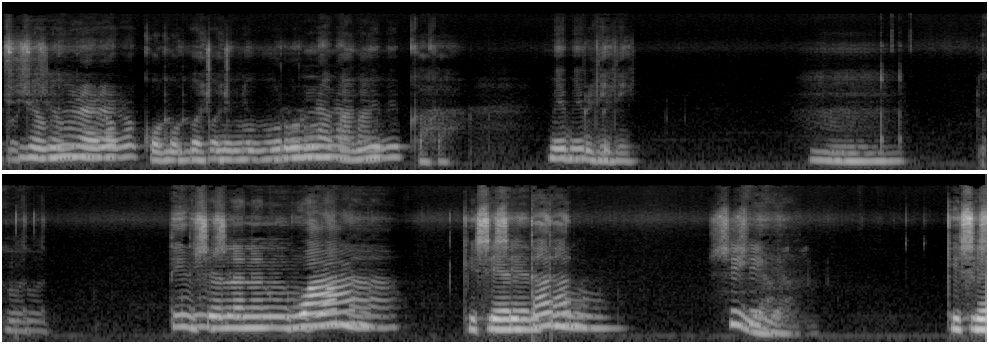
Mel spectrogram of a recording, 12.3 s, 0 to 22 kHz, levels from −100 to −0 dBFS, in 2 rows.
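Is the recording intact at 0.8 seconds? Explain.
No. At 0.8 seconds, as across the whole clip, there is a doubled audio track, likely a second capture through a slower path. A full-band copy of the speech trails about a tenth of a second behind, roughly 5 dB quieter, giving a dry, uncoloured echo.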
